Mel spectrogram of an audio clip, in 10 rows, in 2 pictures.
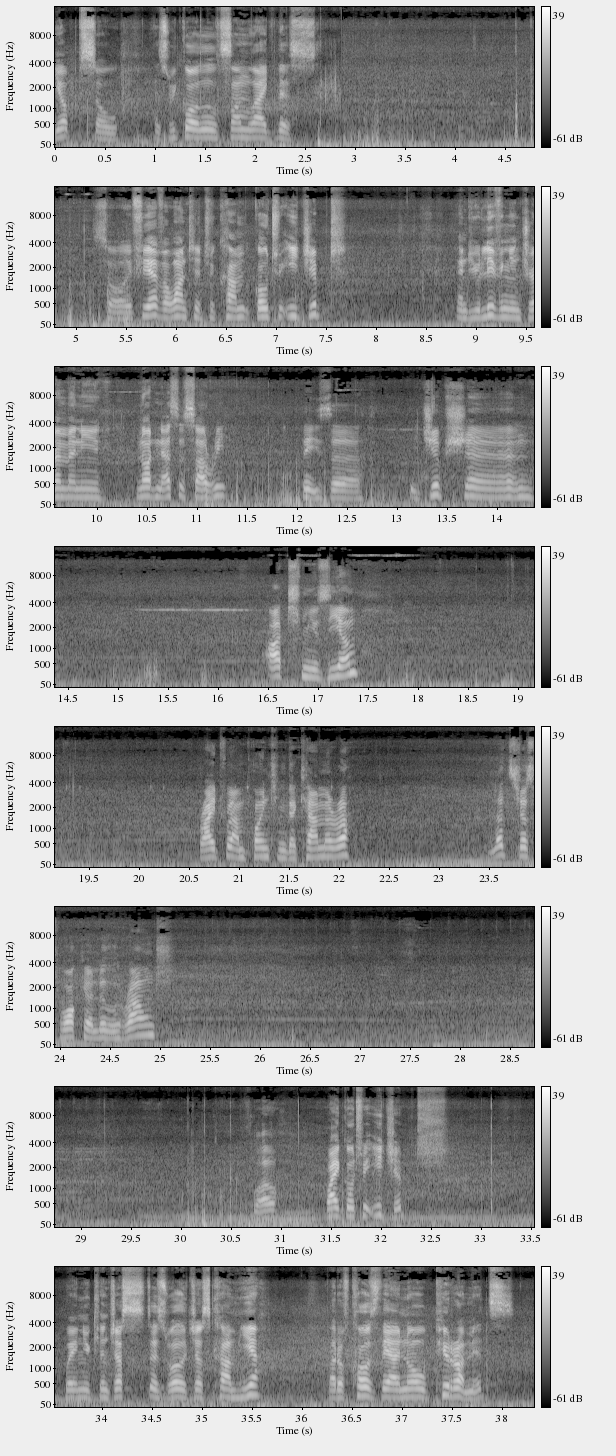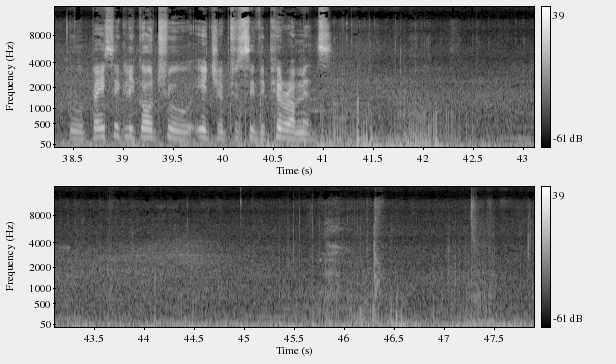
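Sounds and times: wind buffeting microphone: 0.0 - 5.8, 10.8 - 13.6, 17.0 - 20.1, 25.7 - 28.6, 29.2 - 31.9, 40.8 - 47.9
city traffic rumble: 0.0 - 47.9
vehicle engine passing: 22.6 - 37.3.

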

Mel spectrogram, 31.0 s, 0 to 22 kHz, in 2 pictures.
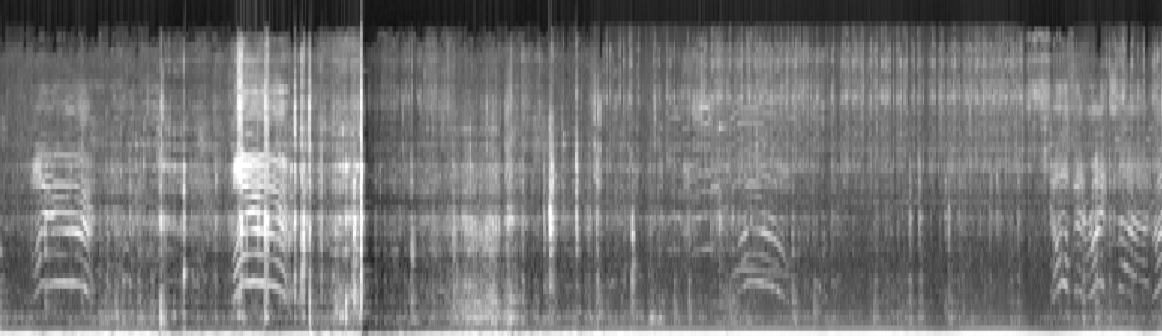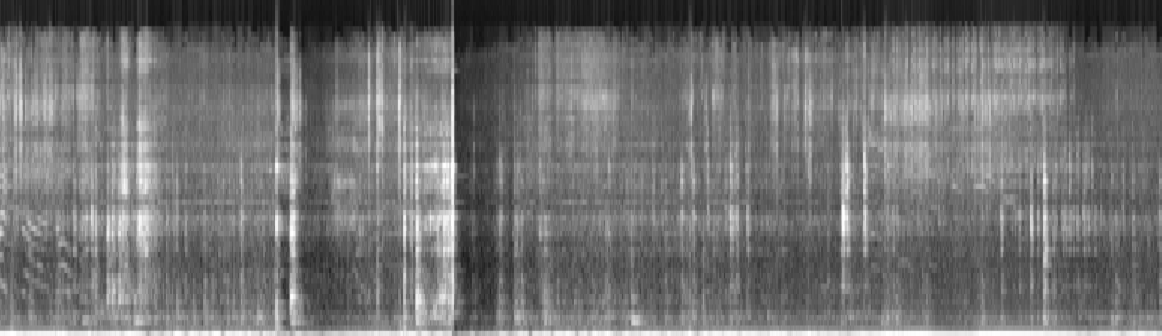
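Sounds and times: boat engine rumble: 0.0 - 30.9
people shouting: 0.4 - 1.4, 3.0 - 4.0, 8.8 - 11.0.

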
